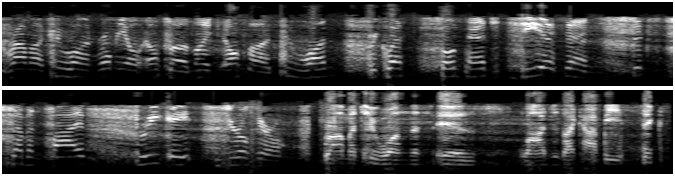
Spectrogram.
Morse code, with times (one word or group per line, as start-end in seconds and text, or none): none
